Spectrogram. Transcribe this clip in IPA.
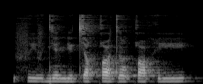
fivdʲãnʲɐtʲa qʊtã qohi

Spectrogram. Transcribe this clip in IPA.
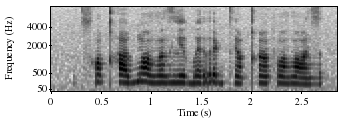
t͡sʰɔ̃qʰibə̃ ðˤĩzlʲɛbɛrəɖ tʰẽqʰɛ̃fɛ̃ðˤə̃z

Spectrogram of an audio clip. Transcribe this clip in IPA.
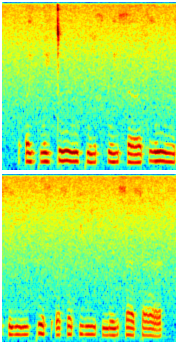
ʔəjkʷejtuː kʷiːθfujθəːf ðuːθjiː kʷiθʔʊθ ufjiːfmuj θœθɾœː

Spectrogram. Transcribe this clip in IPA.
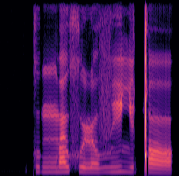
kuŋ͡mɐ xʷɘɭovi ʎɘǃɔ

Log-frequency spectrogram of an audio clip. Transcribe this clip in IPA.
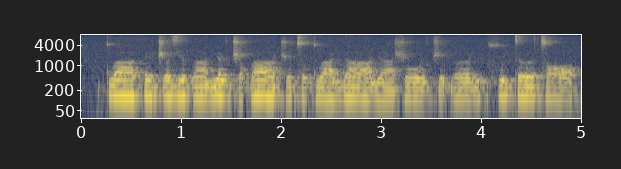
tʷaː θe d͡ʒəːzʲœ baːnʲalʲ d͡ʒɒbaːt͡ʃød͡zœ tʷaːlʲ ðaːlʲaː ʃoːlʲt͡ʃe bəːlʲ | sʷalʲtəːd͡zɒː

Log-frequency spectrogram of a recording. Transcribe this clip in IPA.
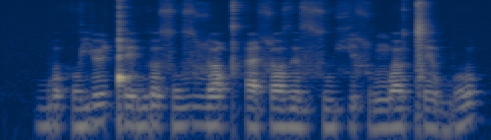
boho̤jø ǃeɾṳ ɾoso̤z ɮo qʰeɬɔz ɯzsṳ çɯɬṳŋʷao̯ ǀeo̯bo̤

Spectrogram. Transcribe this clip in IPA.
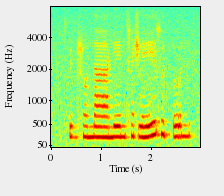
t͡sʼʏɡ ɬõnaːŋeːn ɬɐ̃ʃleːsʷɐ̃ t͡sʼʊn

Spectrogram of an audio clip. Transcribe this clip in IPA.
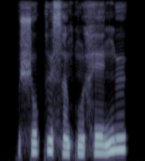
ʃo˨˦kɨ˧ sã˨kʷã˨heː˧ ŋɨ˦

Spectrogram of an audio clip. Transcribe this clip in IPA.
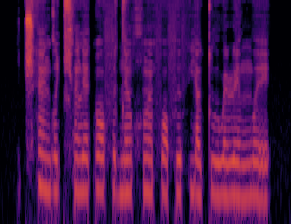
ʈ͡ʂʰɛ̃ɡɔ t͡ɕʰə̃lɛɠɔfə dɛ̃ χʷœ̃ fɔfɪfja tʷɪwə ɭe ŋʷe

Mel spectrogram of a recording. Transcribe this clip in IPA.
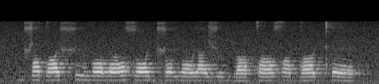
d͡ʒydˤoʃy wɔlˠœ zˤød͡ʒuðˤʊ jaʒʊbɐ tˤøzˤɐ dˤykʰɛ

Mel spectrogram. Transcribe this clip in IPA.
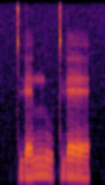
t̪ɥɛ˨˦ n̪u˥˨t̪ɥɛ˥˨

